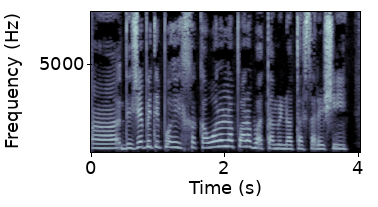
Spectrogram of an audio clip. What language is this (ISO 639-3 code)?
pus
